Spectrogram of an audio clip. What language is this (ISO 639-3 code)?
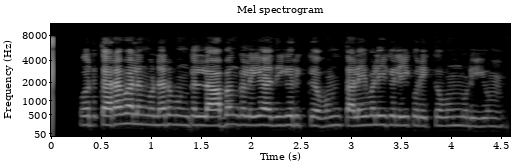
tam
